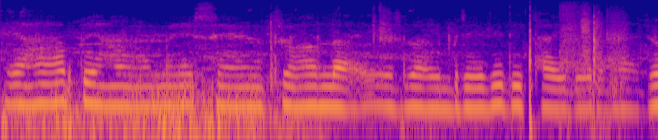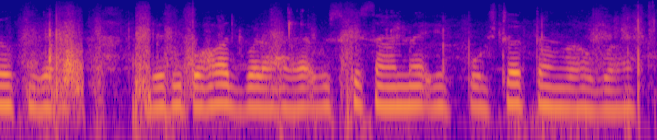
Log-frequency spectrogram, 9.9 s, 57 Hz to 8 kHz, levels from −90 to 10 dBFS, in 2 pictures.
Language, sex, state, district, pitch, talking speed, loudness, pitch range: Hindi, female, Bihar, Darbhanga, 185 Hz, 135 wpm, -25 LUFS, 175-190 Hz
